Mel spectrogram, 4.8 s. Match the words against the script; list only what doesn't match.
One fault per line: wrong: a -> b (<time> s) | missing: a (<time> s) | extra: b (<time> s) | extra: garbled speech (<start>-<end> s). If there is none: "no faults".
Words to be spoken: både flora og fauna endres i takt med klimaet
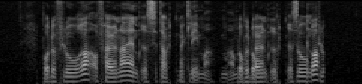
extra: garbled speech (2.9-4.3 s)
